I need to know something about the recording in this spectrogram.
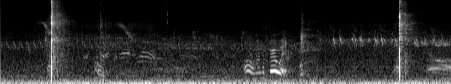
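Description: A golf club strikes a ball with a sharp, ringing crack.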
